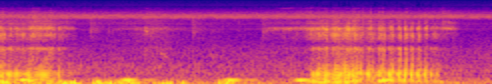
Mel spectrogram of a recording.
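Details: Sleeping dog after eating, snoring: repeated fluttering snores with faint short squeaky whistles between breaths.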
